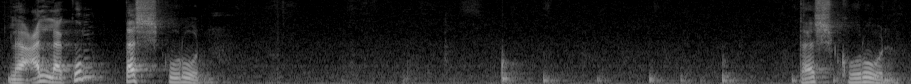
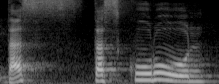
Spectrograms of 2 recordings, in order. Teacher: Ha ini adalah disebabkan apa karena tidak paham tempat keluar huruf Kalau syin tempat keluar hurufnya adalah tengah lidah sedangkan huruf Sin tempat keluar hurufnya adalah ujung ujung lidah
